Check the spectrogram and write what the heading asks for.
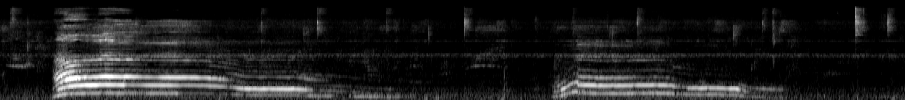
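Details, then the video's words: Domestic cat, an orange cat angrily quarrelling with another cat: two long, drawn-out harmonic yowls, each starting high and sliding slowly downward. A quiet pause separates them, with a faint steady hum underneath. "Suara kucing lagi mengeong"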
